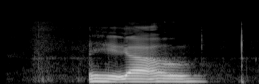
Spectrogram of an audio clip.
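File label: "sou1", Mandarin Chinese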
